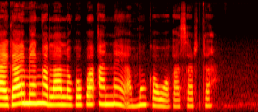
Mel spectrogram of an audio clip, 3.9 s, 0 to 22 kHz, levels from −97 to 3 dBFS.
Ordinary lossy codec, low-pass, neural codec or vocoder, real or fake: none; 19.8 kHz; none; real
